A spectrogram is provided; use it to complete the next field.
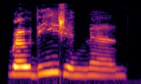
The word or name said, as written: Rhodesian man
